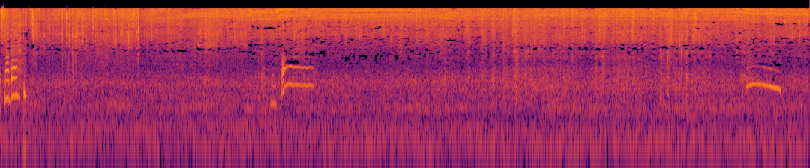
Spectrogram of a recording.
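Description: Garden hose spraying water onto a wall and the plants beneath it, a steady hiss of spray. Three short high calls stand out over it: one at the start, one about four seconds in that rises sharply and then holds, and a falling one near the end.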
